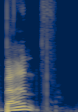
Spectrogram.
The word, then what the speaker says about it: Banff: BANFF? – Yep, that's right, yes.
